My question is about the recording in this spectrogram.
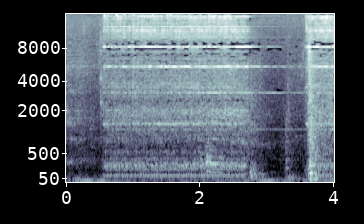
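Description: A doorbell rings at the front door: a sustained, shrill electric ringing that carries through almost the whole clip over a low rumbling background, briefly breaking off near the end.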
